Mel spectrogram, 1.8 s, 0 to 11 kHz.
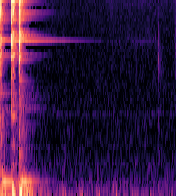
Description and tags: stand lift 3
experimental, metallic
